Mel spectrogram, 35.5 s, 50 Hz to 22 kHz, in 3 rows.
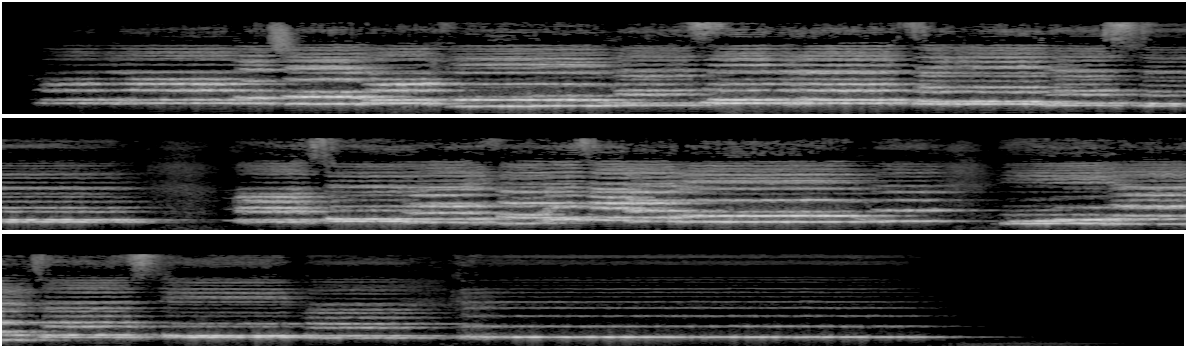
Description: Género/Estilo/Forma: Sagrado ; Profano ; Canción de Navidad ; Homófono
Carácter de la pieza : melodioso ; cantabile ; alegre
Tipo de formación coral: SA  (2 voces Coro infantil O Coro femenino )
Tonalidad : sol menor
